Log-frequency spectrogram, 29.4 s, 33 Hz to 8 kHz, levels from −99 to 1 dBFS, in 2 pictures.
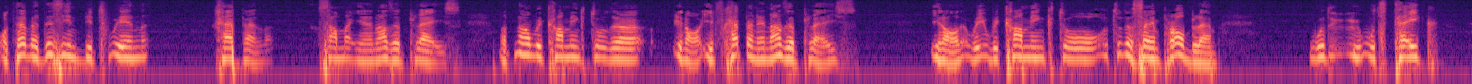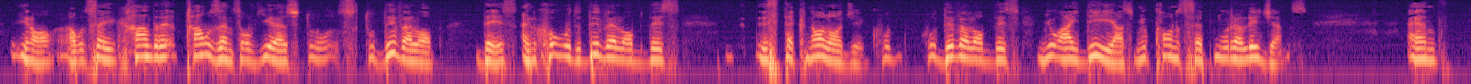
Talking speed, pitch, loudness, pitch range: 135 wpm, 170 Hz, -21 LUFS, 135-190 Hz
